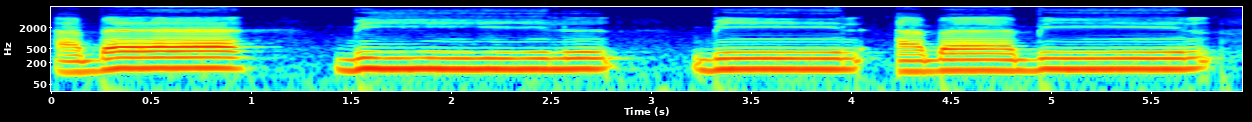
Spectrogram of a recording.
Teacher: ابا فتح بعدش الف صدای آ اما پر نمیشه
